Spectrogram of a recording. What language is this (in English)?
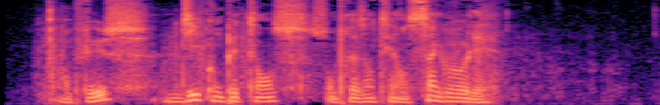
French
